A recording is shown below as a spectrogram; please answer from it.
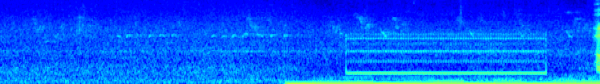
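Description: A telephone ringback tone rings once for about two seconds while a call connects. Under it a deep, steady low drone comes in about three seconds in and is the loudest sound.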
